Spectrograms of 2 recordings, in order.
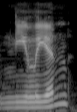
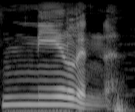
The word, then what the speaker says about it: Nealon: I was saying his name wrong before. It's not Nealian, it's Nealon. Also inside the pod though,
